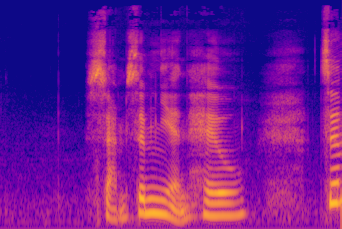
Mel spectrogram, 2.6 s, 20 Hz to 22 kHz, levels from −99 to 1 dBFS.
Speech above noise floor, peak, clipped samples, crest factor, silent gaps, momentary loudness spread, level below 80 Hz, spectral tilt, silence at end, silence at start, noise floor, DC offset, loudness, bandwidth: 36 dB; -6 dBFS; under 0.1%; 18 dB; none; 21 LU; -72 dBFS; -3.5 dB/octave; 0 s; 0.65 s; -60 dBFS; under 0.1%; -23 LUFS; over 20 kHz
